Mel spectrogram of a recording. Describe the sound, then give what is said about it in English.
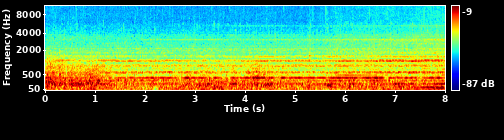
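A thunderstorm with steady, dense rain pattering on surfaces and a low rumbling of thunder, constant and loud across the whole stretch with no voices. “The fog starts to dissipate as lightning cracks across the sky”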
